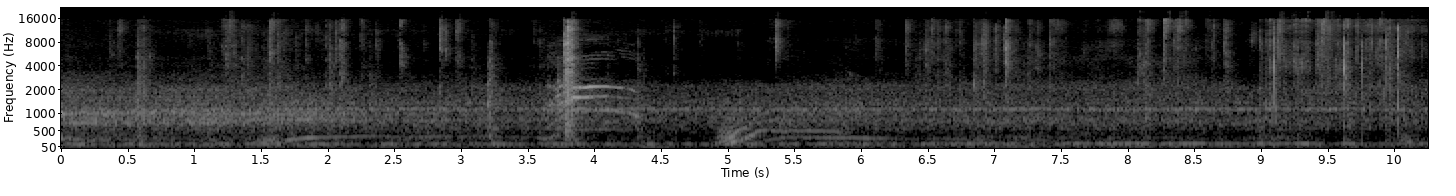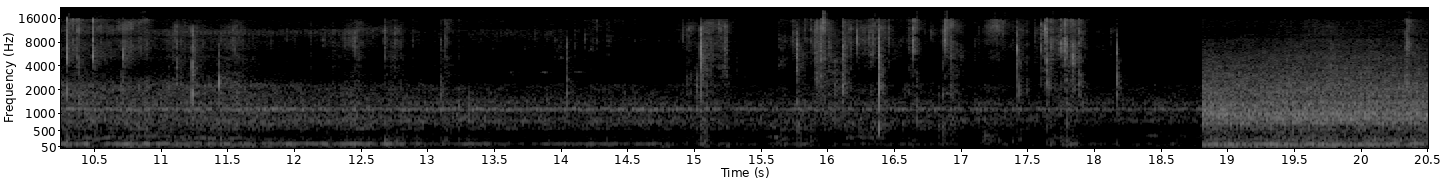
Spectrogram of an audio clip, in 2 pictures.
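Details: Backyard cats, said to be angry and ready to fight, give low moaning yowls that rise and fall in drawn arcs. A few separate cries come early on, then the sound fades to a constant background hum.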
